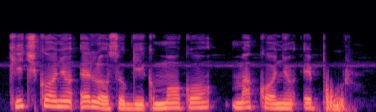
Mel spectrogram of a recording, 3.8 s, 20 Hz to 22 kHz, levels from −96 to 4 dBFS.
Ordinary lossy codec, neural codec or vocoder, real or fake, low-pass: none; none; real; 7.2 kHz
